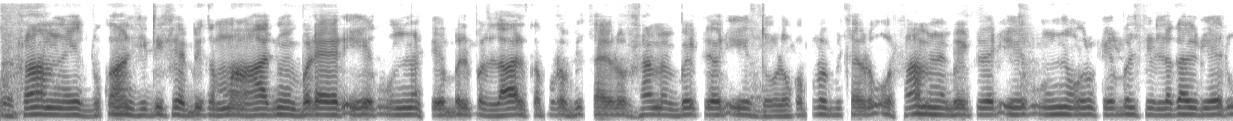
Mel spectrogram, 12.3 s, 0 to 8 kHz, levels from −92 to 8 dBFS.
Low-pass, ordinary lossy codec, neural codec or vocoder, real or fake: 7.2 kHz; MP3, 64 kbps; codec, 44.1 kHz, 7.8 kbps, DAC; fake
